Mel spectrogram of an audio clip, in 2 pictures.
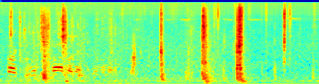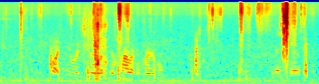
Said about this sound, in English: They both climb out of the car.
